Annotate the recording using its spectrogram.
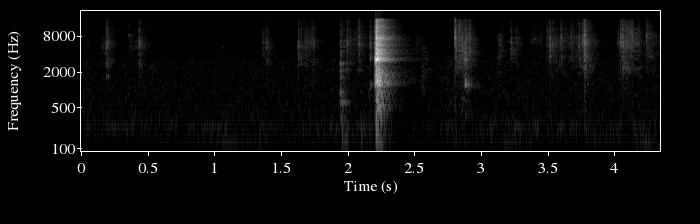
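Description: Handheld hole punch snapping shut through card stock once, about two seconds in, with a few faint clicks and rustles of handling around it.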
